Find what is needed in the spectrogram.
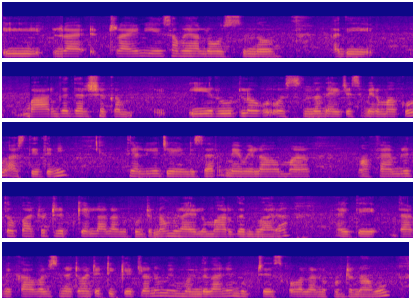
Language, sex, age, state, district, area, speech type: Telugu, female, 18-30, Andhra Pradesh, Kurnool, rural, spontaneous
